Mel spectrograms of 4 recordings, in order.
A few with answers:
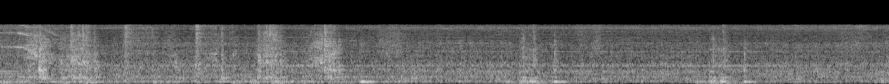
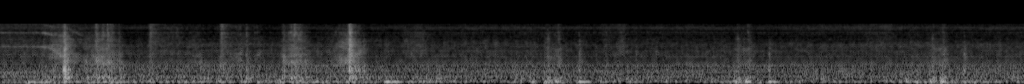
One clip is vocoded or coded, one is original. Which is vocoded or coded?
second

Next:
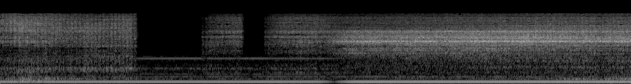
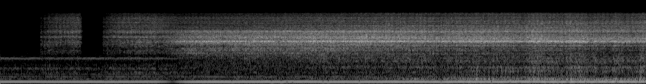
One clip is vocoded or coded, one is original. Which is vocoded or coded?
second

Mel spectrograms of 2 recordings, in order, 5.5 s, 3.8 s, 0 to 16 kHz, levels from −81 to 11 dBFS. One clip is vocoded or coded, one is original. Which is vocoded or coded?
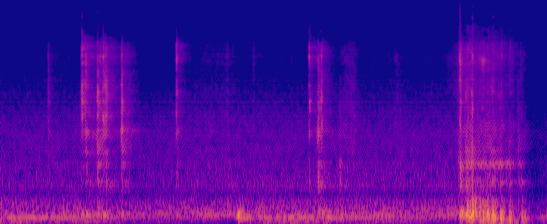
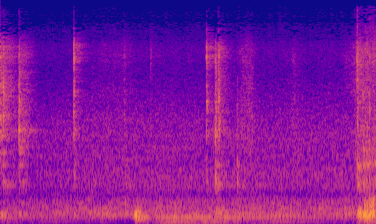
first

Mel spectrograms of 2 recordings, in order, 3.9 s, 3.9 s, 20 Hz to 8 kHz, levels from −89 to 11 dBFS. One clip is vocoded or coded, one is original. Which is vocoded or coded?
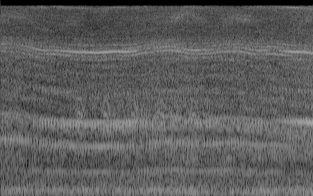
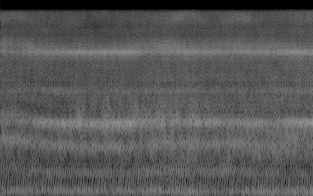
second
